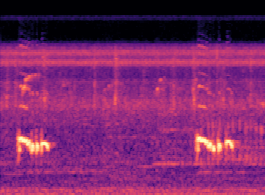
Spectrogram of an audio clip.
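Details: Local zebra dove responding to another bird: two short, fairly quiet phrases, each a descending gliding coo broken into a few quick pulses, spaced about three seconds apart over low hum.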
